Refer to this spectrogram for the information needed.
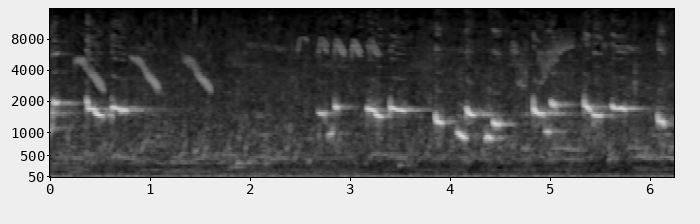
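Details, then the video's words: Straw-headed bulbul song in a training recording for songbird keepers, in the long rapid 'ropel panjang' style: slurred whistled notes rising and falling, repeated in quick bursts, with thin high descending whistles from another bird early on. "MASTERAN cucak rowo Berkelas||ROPEL PANJANG"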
